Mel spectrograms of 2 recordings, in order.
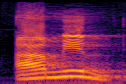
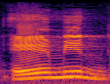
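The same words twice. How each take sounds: First: Said in the usual way. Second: Emin with the first a leaned to e; imalah emin. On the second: Shown as a demonstration. Teacher shows amin said as emin. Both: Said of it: "emin kadang-kadang juga".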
